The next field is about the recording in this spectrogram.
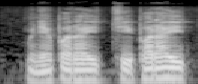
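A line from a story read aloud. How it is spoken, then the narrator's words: Whispering. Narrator (Russian): шептала она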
